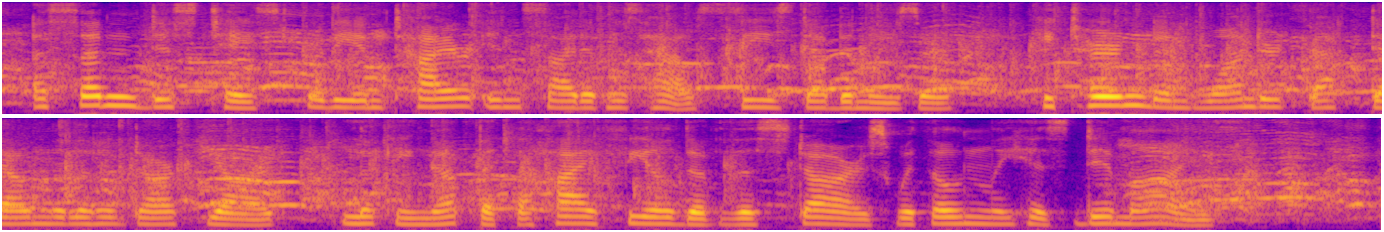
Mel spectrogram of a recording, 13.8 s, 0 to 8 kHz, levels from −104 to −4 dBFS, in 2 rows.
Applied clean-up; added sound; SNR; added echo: none; Applause / Cheering; 8 dB; none.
